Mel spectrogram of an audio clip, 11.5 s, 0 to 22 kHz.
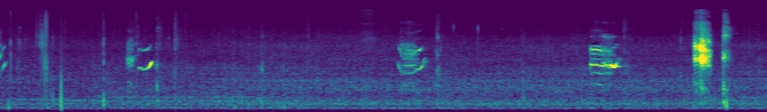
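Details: Pet cat that squeaks instead of meowing, giving short high squeaky calls near 2, 6, 9 and 10.5 seconds, each under half a second, some with a bent rising-falling shape, in a quiet indoor room with faint clicks.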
